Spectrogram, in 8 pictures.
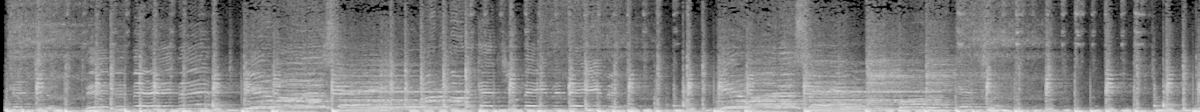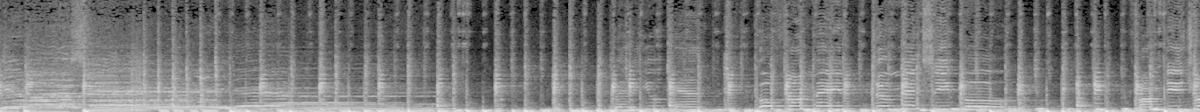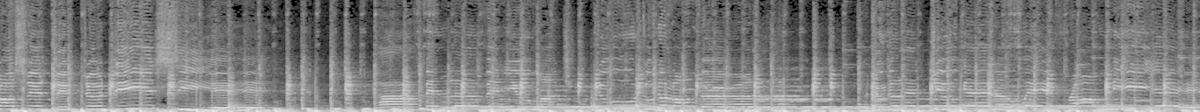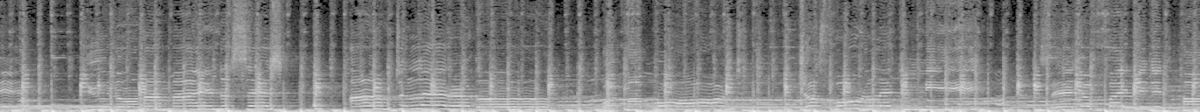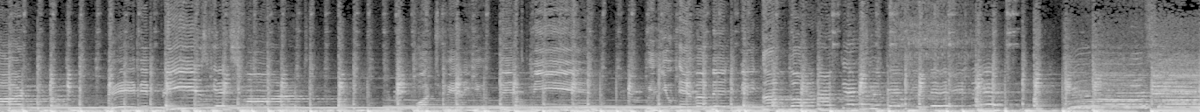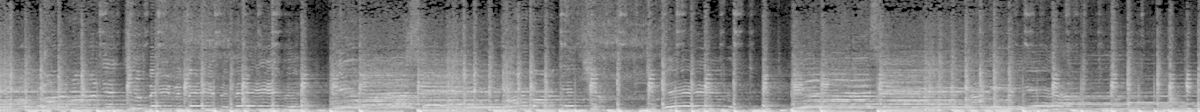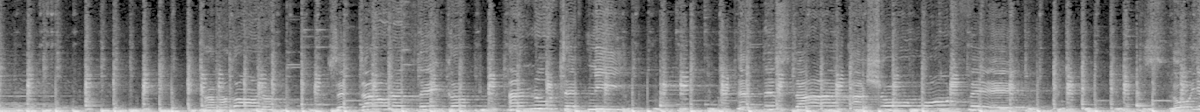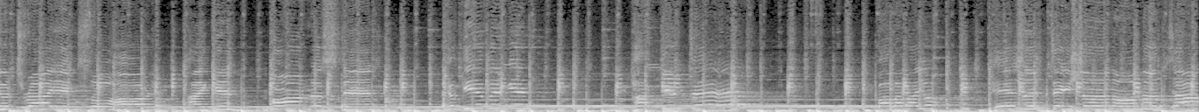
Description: Some technical problems in tired mood.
